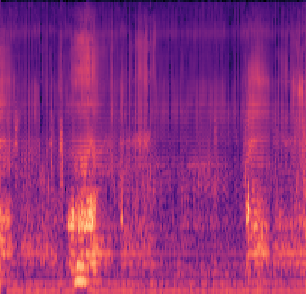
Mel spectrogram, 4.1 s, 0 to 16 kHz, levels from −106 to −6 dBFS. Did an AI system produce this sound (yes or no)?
yes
